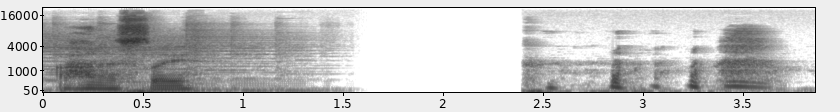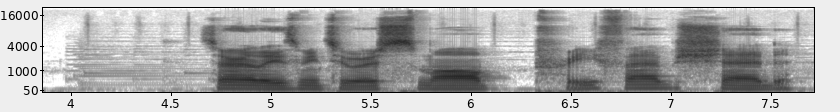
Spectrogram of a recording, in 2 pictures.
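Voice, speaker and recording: A man streaming a visual novel, reading its text aloud and adding casual, amused, informal commentary. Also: fairly low pitch. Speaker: game streamer. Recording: background music behind the voice. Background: game music.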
